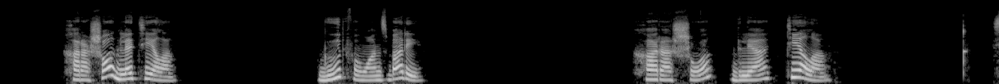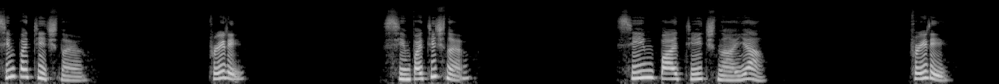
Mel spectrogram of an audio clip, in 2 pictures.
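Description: A young woman speaks slowly and clearly, in short phrases with pauses, close to a microphone.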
